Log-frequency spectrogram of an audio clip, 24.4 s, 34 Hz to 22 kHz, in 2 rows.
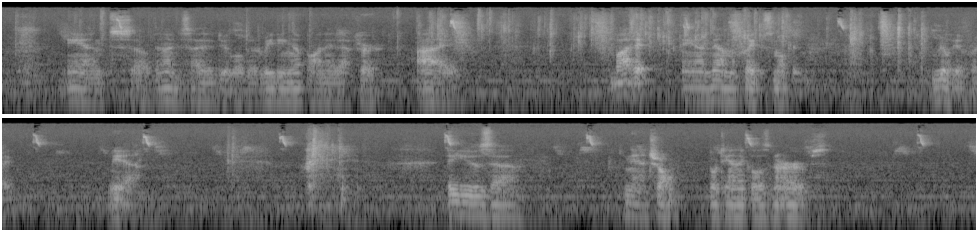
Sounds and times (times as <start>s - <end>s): Speech: 0.8s - 5.9s, 7.6s - 10.0s, 11.6s - 12.4s, 13.5s - 14.0s, 17.8s - 18.7s, 20.0s - 22.6s.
